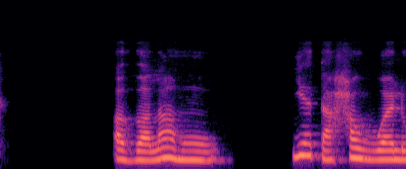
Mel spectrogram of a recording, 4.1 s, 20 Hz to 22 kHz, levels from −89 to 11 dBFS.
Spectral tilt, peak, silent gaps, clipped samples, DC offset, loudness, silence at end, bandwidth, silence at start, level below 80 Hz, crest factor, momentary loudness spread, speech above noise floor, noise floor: -8.5 dB/octave; -4 dBFS; 2.37-2.89 s; under 0.1%; under 0.1%; -20 LUFS; 0 s; 7.8 kHz; 1.15 s; -72 dBFS; 16 dB; 9 LU; over 71 dB; under -90 dBFS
